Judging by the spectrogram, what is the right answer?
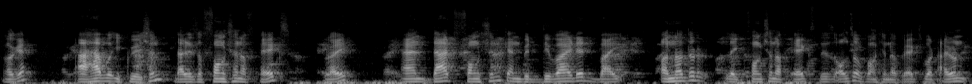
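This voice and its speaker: A young man leads an online maths lesson, his mid-pitched voice carrying a gravelly edge. He explains step by step and keeps pausing to check that everyone is following. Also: fairly bright tone. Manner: patient, explanatory, checks in with students often. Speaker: maths teacher. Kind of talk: online class lecture.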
